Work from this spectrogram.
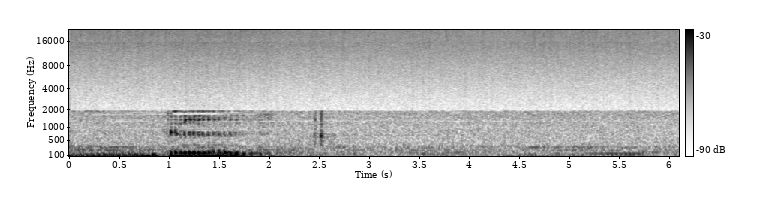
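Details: A female Pekingese gives one deep, rough, drawn-out bark, filmed in slow motion, sounding almost like a roar, a lion, cow or monkey.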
